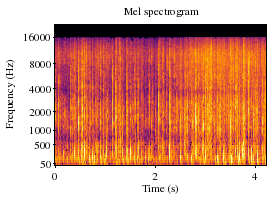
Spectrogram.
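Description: Long nails scratch rapidly across the yellow foam face of a kitchen sponge, then across its green abrasive scouring pad. The result is a quiet, dense run of short, bright, crinkly scratches and crackles with no ring, growing slightly louder and harsher toward the end.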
